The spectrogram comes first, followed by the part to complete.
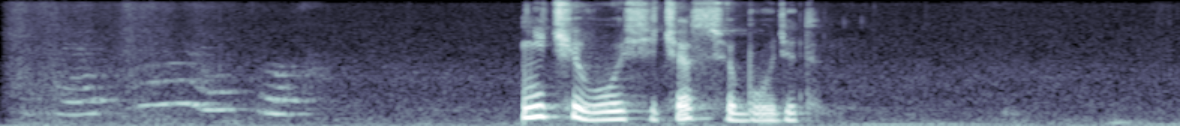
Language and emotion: Russian, neutral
